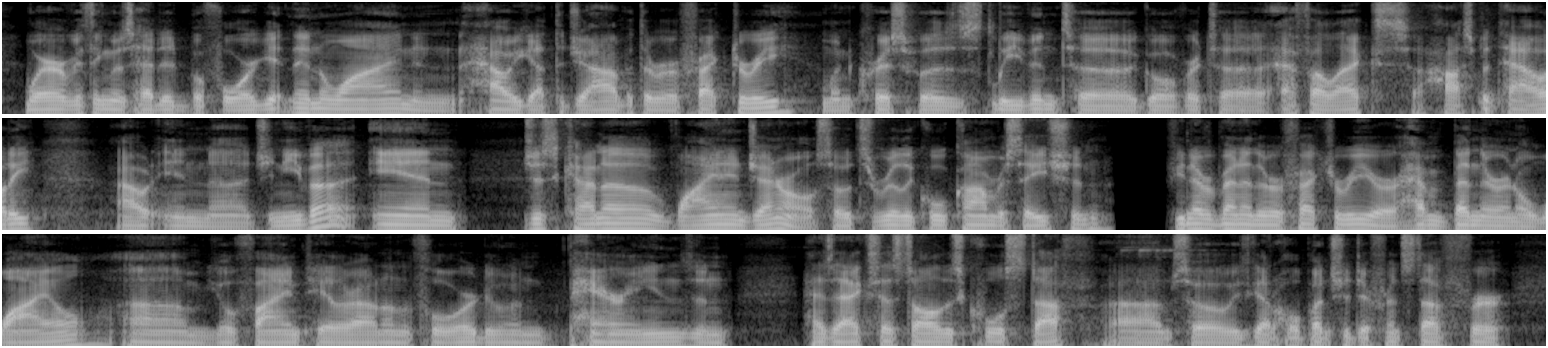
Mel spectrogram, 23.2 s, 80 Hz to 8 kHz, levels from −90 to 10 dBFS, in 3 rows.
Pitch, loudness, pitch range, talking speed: 85 Hz, -21 LUFS, 80-90 Hz, 225 wpm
